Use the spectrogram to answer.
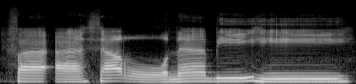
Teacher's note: ro sukun di sini tebal tebal berarti kan diangkat pangkal lidahnya. Nah, berarti kita bunyikan bunyinya.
